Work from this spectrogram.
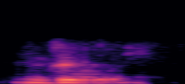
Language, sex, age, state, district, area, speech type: Urdu, male, 30-45, Uttar Pradesh, Ghaziabad, rural, conversation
